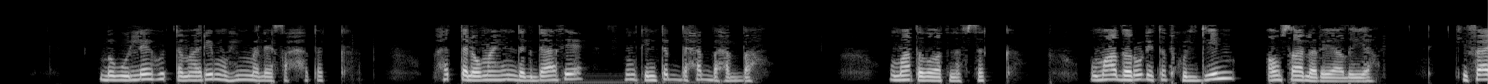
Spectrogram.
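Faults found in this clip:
Likely AAC compression, AAC-LC at a low rate; damage plainly audible, consistent with roughly 27 kbps. Encoder discards everything above 6.3 kHz and starves upper bands of bits, so speech sounds dull and smeared throughout, sibilants thin and fizzy, sustained vowels warbling as sparse spectral lines shift frame to frame.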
